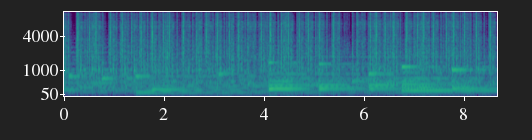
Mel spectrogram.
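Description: Typewriter keystroke sound effect: rapid, uneven key clicks, several a second, over soft background music of slow held notes that change about once a second.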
